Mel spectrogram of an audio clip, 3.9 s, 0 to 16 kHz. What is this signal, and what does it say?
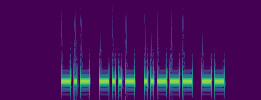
Morse code, heard as a keyed tone, about 25 wpm, 700 Hz. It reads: KX2M
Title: USA Call Signs - 4 Characters - Repeated 2x - 25wpm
